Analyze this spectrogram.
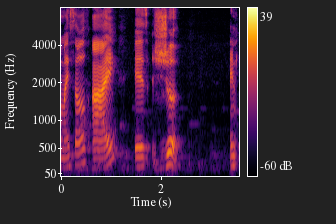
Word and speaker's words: je: call myself i is je and e in french is like somebody is punching you in the stomach uh so it's je repete and your name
